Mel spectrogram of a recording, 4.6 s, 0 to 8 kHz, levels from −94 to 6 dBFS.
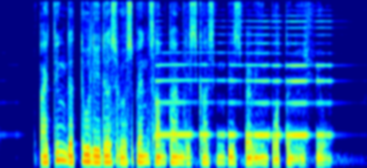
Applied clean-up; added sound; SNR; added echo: neural mask model RNNoise.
